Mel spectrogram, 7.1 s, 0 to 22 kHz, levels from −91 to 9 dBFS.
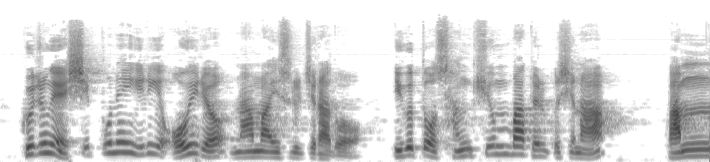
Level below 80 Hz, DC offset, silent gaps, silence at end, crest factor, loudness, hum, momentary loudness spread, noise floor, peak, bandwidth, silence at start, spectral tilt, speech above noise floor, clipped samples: -80 dBFS; under 0.1%; none; 0 s; 24 dB; -27 LUFS; none; 10 LU; -64 dBFS; -4 dBFS; 13 kHz; 0.25 s; -3 dB/octave; 36 dB; under 0.1%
